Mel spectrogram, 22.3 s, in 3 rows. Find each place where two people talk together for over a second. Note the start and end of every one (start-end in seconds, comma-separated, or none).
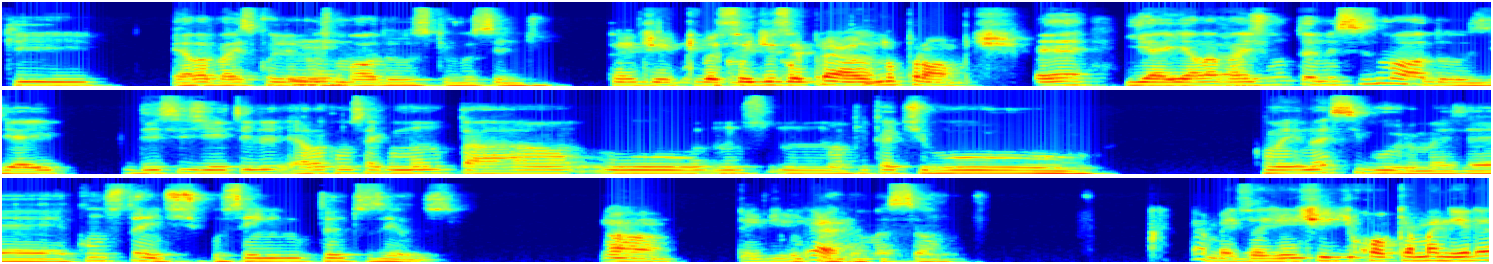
none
